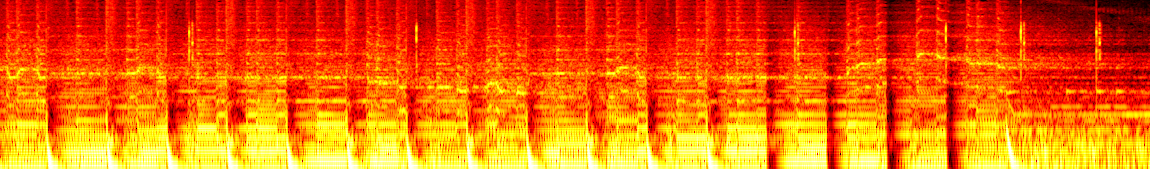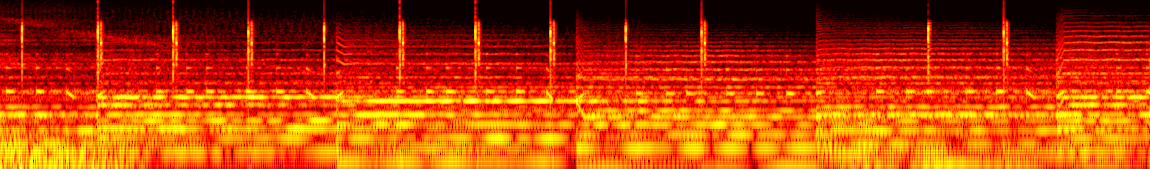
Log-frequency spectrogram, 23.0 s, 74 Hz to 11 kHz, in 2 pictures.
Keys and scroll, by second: 1.6 space, 8.5 ctrl+space, 8.9 ctrl+space, 10.2 ctrl+space, 11.2 space.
